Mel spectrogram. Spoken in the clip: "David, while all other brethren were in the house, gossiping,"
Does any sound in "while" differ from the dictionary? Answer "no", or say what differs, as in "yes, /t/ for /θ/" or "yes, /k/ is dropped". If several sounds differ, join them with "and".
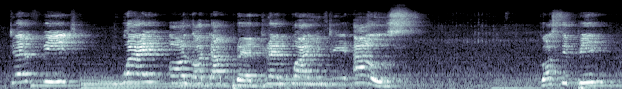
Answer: yes, /n/ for /l/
